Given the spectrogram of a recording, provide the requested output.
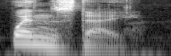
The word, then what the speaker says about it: Wednesday: The word Wednesday is difficult because it has a silent letter in the middle of it, the D.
